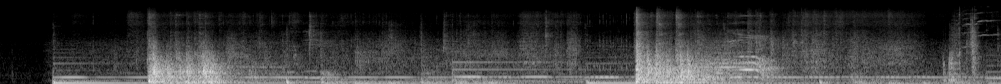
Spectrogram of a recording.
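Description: Two loud bursts of knocking on a door, several seconds apart, each with a few sharp raps, over a steady low musical drone with no talking.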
